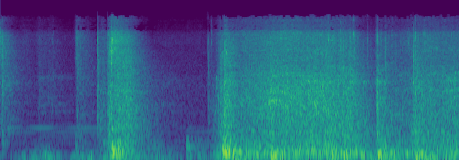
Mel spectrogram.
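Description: Overhead garage door lifted by hand because its opener is broken: a clunk about a second in, then a long continuous rumble as the door rolls up.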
